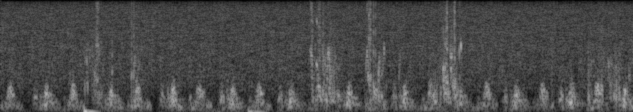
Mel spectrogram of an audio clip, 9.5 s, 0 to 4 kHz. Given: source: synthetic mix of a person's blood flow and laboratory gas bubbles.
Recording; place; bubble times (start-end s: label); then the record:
Doppler ultrasound of blood flow; precordium
1.01-1.14 s: bubbles
1.24-1.56 s: bubbles
1.63-1.72 s: bubbles
1.94-2.10 s: bubbles
4.63-5.15 s: bubbles
5.45-5.79 s: bubbles
5.96-6.01 s: bubbles
6.41-6.95 s: bubbles
8.80-9.34 s: bubbles
9.41-9.46 s: bubbles
From the record:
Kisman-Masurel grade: 222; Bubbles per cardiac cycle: several, 3 to 8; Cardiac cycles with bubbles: 10 to 50%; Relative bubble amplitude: moderate (0.250 to 0.450); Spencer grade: 2 (many but less than half of the cardiac periods contain bubble signals, singularly or in groups); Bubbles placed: anywhere in the cardiac cycle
